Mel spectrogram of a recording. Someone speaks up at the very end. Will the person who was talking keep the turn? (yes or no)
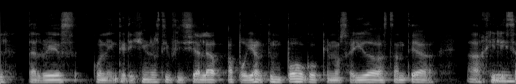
yes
